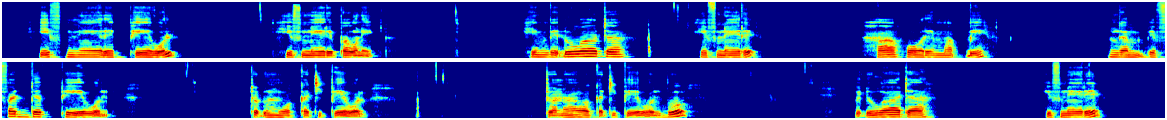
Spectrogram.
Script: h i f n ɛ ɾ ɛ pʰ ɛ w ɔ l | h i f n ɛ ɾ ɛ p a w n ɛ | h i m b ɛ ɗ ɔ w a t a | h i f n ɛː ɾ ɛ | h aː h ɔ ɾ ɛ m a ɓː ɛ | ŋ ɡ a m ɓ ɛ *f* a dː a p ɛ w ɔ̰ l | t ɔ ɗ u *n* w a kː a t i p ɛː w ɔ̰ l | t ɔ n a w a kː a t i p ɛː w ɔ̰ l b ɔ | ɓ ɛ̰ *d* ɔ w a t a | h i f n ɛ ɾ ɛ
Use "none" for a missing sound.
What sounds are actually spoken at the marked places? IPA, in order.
f, m, ɗ

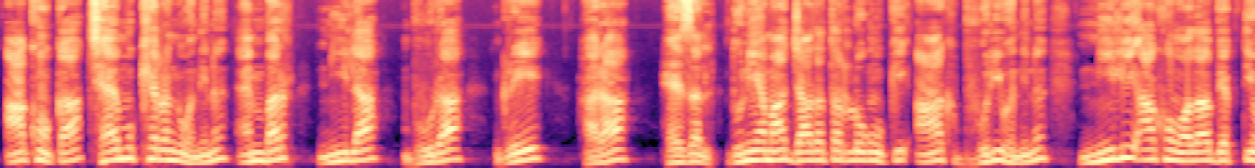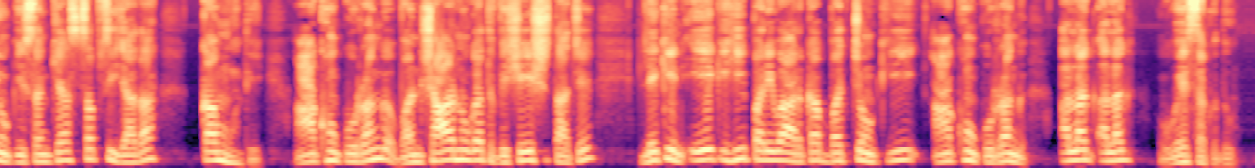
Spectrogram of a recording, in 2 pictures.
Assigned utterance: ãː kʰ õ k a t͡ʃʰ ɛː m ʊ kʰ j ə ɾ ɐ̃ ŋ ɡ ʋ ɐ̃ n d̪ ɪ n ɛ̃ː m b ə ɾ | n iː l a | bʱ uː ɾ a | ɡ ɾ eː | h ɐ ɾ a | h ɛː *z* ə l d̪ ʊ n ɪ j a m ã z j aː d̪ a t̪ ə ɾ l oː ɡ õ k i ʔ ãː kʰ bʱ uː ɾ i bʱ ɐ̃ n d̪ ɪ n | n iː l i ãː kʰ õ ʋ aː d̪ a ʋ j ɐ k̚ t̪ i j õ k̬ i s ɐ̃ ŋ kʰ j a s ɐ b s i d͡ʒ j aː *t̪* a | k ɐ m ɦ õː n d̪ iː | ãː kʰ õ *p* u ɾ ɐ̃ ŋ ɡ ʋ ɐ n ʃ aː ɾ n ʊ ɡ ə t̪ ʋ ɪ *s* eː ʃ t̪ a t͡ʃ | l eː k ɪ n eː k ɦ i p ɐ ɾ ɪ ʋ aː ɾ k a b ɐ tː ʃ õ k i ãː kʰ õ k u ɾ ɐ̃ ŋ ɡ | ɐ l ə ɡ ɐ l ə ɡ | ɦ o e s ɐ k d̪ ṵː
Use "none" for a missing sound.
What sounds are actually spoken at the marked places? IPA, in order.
z, d̪, k, ʃ

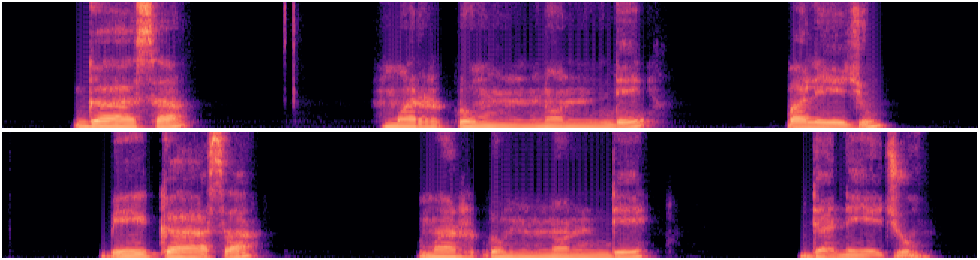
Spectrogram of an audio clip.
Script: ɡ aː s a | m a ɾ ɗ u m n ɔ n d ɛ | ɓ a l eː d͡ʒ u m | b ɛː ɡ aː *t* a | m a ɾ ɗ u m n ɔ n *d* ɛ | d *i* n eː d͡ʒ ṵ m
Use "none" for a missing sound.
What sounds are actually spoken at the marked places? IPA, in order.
s, d, a

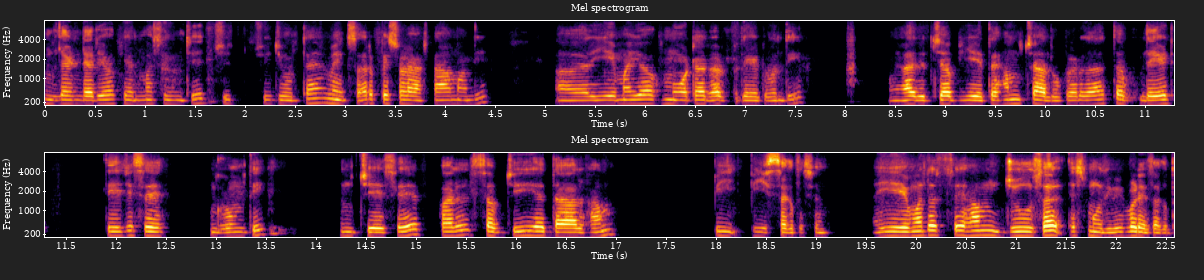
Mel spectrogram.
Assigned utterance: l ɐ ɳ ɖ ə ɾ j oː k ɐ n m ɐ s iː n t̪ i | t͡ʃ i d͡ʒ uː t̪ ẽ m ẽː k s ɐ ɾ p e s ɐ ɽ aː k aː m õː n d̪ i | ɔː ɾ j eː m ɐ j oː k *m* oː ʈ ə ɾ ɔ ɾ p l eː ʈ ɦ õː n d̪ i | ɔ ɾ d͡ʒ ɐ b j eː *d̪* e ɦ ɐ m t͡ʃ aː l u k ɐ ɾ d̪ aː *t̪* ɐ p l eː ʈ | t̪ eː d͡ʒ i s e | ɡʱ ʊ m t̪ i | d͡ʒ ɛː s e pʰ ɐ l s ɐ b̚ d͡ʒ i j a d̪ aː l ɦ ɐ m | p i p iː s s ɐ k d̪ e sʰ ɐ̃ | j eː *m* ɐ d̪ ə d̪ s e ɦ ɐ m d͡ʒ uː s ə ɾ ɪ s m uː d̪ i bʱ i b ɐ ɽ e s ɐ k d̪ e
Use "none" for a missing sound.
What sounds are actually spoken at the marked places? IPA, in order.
m, t̪, t̪, m

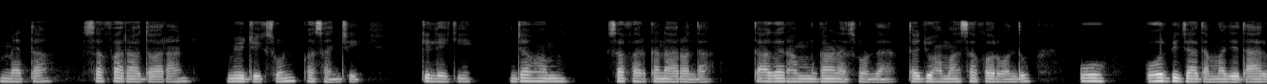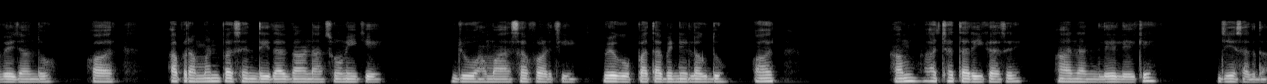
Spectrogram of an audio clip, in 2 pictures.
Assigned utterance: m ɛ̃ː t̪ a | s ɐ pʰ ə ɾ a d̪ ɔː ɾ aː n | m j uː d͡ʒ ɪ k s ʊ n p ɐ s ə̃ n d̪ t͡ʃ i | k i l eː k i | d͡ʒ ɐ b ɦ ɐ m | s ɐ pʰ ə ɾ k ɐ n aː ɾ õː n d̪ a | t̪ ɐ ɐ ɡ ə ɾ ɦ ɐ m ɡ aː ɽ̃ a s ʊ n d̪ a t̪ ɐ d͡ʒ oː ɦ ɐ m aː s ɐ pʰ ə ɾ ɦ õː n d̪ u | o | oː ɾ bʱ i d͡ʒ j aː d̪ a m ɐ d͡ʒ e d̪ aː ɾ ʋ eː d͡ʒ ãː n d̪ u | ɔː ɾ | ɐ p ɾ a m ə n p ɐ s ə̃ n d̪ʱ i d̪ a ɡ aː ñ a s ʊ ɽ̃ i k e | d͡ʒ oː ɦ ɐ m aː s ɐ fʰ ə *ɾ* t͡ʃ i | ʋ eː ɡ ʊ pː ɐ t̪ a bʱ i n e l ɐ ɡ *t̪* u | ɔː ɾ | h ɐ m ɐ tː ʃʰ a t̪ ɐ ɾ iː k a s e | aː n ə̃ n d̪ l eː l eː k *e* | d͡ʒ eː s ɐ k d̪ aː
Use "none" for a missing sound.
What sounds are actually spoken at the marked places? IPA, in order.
ɾ, d̪, e

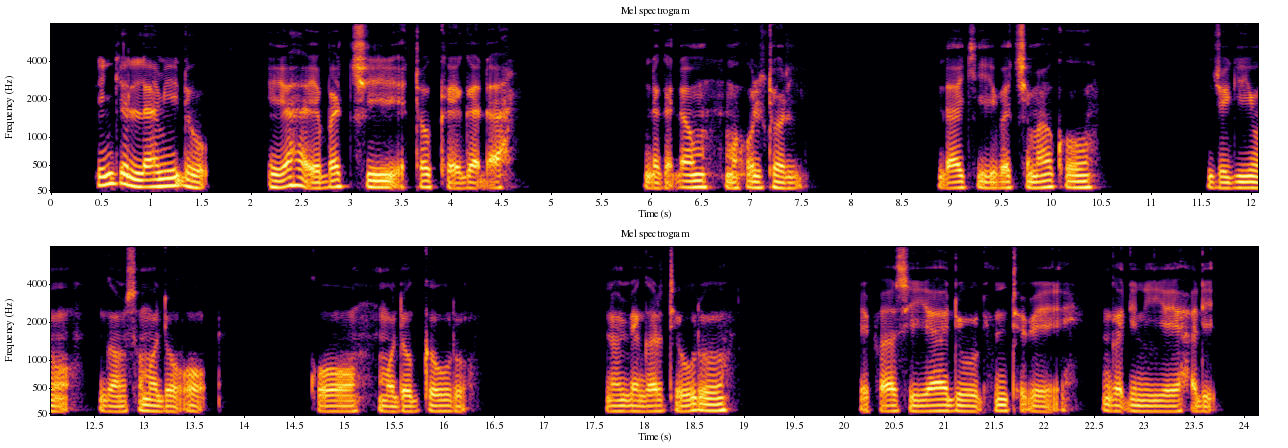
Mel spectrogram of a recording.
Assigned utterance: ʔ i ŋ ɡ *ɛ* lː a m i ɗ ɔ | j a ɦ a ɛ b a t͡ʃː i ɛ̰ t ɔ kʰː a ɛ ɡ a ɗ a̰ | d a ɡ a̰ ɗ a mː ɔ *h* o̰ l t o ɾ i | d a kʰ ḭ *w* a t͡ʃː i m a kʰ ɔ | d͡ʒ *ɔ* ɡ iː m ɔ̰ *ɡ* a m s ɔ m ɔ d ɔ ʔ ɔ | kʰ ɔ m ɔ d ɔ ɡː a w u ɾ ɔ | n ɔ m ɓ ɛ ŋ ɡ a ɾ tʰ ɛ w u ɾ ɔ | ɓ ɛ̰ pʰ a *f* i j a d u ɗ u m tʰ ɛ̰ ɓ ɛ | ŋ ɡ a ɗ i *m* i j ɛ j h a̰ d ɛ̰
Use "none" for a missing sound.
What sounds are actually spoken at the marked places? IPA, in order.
ɛ, h, b, o, ɡ, s, n

